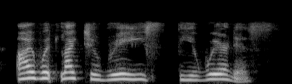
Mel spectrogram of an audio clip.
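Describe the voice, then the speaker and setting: A woman with a non-native accent speaks at a fairly high pitch, somewhat breathy. The sound is dry and close with no echo. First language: not English. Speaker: mature student presenting thesis. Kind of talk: scripted presentation. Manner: formal.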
